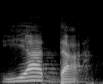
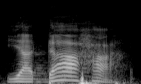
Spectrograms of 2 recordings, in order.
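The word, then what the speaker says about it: ידה: Kung wala nang susunod na syllable pagkatapos ng last letter, hindi na po bibigkasin ang tunog na A. Gaya halimbawa ng salitang yada. Ang ibig sabihin niyan ay praise o pagpupuri. Hindi po binabasa na Yadaha.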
